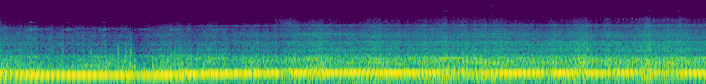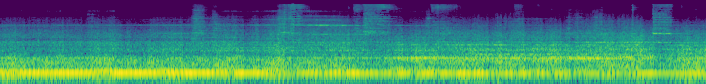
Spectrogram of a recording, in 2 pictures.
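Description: Diesel-led freight train passing close, CSX and Norfolk Southern locomotives first and then the freight cars, with a steady deep rumble. The wheels squeal briefly on the rails about two-thirds of the way in and again near the end.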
